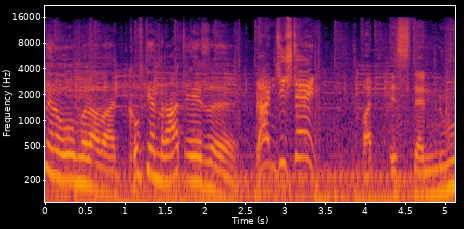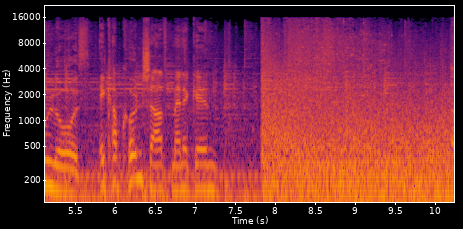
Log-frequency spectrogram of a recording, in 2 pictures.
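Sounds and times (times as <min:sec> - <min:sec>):
speech: 0:00.0 - 0:07.6
loud explosion: 0:07.8 - 0:10.2.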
